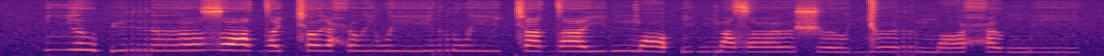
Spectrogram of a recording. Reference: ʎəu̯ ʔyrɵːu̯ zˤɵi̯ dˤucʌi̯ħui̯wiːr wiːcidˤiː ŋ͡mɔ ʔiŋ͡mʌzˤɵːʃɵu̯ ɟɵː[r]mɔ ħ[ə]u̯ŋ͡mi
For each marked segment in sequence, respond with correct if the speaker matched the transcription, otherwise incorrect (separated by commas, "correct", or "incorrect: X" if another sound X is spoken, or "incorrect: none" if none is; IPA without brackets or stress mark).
correct, correct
